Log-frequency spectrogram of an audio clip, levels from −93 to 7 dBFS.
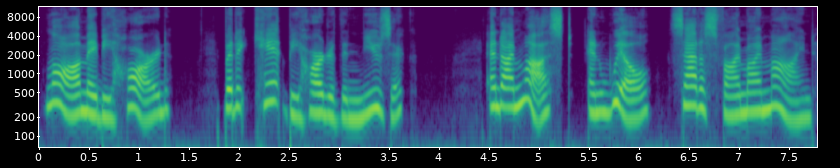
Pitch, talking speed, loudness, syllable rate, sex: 250 Hz, 145 wpm, -17 LUFS, 3.8 syllables/s, female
